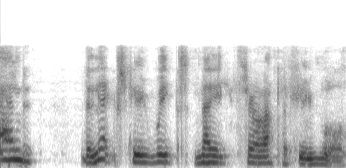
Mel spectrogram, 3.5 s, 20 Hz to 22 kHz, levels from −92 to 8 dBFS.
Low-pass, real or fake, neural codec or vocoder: 7.2 kHz; fake; codec, 24 kHz, 1.5 kbps, HILCodec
